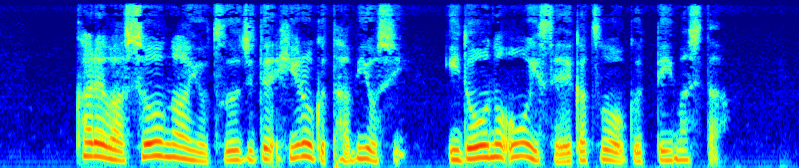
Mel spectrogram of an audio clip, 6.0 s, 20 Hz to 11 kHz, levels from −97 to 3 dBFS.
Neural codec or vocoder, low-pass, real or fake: none; 9.9 kHz; real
